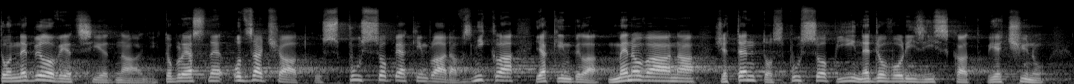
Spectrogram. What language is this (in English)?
Czech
